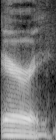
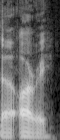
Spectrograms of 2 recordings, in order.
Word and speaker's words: Ari: If you say Ari, and you're mispronouncing it actually by accident, it's Ari.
